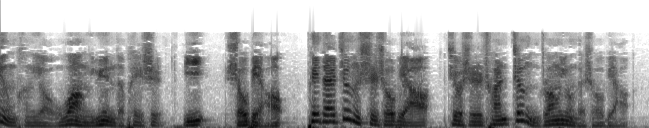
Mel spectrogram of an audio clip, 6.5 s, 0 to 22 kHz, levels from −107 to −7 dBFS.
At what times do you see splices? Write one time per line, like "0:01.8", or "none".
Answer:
0:01.7
0:03.0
